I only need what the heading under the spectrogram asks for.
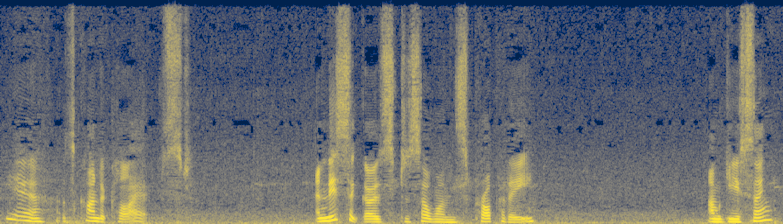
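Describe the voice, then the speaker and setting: A woman's voice: medium pitch, expressive, takes it slowly, pauses often, rough recording. A woman giving casual, musing live commentary on a nature walk, with exclamations of wonder. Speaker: vlogger leading a nature walk. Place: outdoors on a wooded walking trail. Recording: outdoor ambient noise, birdsong. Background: nature ambience with birds.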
